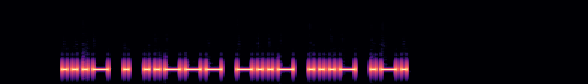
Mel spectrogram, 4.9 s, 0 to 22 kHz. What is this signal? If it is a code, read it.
Morse code, heard as a keyed tone, about 27 wpm, 700 Hz. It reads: VE2XVR
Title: DXCC-100 Call Signs - 6 Characters - 28wpm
